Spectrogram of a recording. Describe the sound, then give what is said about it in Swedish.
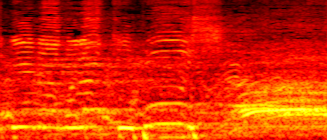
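A crowd at the Western Wall in Jerusalem shouts back 'No' in unison in reply to a speech by Smotrich. It is a sustained chorus of many raised voices with a pitched, chant-like quality, rising louder toward the end. “Nej, svarar folksamlingen.”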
